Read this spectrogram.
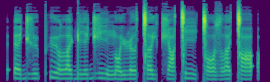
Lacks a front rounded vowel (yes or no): no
